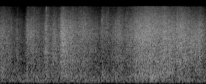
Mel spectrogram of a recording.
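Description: Clear plastic poly bag crinkling and rustling loudly in uneven swells as a jacket is pulled out of it.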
